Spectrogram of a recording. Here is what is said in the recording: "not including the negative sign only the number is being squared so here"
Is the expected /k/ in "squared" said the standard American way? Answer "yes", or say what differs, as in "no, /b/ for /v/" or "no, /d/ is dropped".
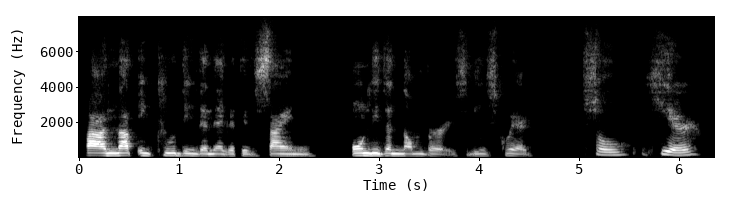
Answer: yes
